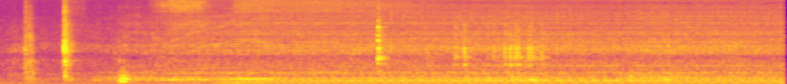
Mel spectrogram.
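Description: A few clicks at power-on, then a soft steady fan hum with faint drive seeks; a healthy old PC booting.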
